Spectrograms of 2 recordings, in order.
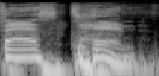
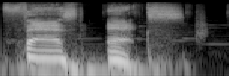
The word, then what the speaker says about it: Fast X: It is pronounced Fast 10, not Fast X. The director wants everybody to know that because it's actually a pun, he says.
